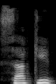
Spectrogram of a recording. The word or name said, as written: sakit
